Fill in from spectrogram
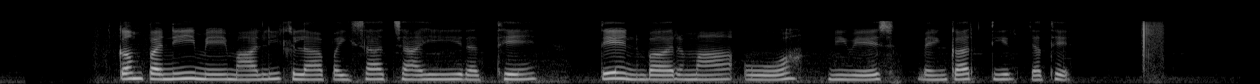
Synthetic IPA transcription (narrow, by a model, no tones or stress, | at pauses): kə̃mpənimẽmaːliklapəɪsat͡ʃaːɦiɾət̪ʰẽ | t̪eːnbəɾmãonɪʋeːʃbɛ̃ːŋkəɾt̪iːɾd͡ʒət̪ʰeː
